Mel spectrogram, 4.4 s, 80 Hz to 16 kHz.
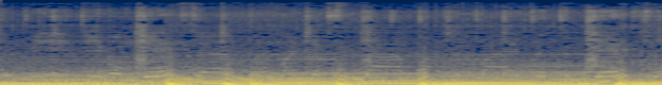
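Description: Bass-heavy rap beat played loud through a 4-inch woofer: deep bass notes that slide in pitch, under a steady pattern of drum hits.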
